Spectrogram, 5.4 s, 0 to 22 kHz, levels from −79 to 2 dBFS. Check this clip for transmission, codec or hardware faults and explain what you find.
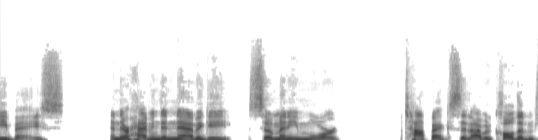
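Nothing to flag here: I've had a good listen to the speech and there's simply no fault to report.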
